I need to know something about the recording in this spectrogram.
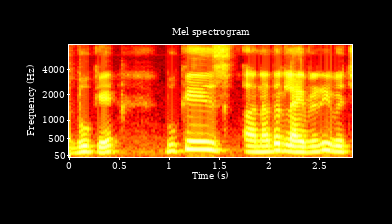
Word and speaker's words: Bokeh: is primarily or sorry this is pronounced as book book is another library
